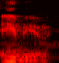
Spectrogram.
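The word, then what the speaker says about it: Ymir: of yamir well and it's not said Jameer that's my mispronunciations it's a mere Amira was and it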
